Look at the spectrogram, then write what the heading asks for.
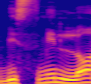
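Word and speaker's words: بسم الله: কোনটা সহি এরপরে হচ্ছে বিসমিল্লাহ না বিসমিল্লাহ দেখুন বিসমিল্লাহ বারিক হবে আল্লাহ শব্দটা বারিক হবে এখানে আল্লাহ চমৎকার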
